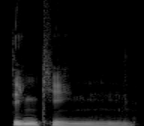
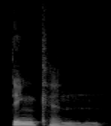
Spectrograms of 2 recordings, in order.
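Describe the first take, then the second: First: It ends in a long, ringing nasal ng. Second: It ends in a plain n, without ringing. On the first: The speaker calls it right. "draw out that sound. See if you're getting that ringing nasally quality" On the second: The speaker calls it wrong. "with no nasal ring to it"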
